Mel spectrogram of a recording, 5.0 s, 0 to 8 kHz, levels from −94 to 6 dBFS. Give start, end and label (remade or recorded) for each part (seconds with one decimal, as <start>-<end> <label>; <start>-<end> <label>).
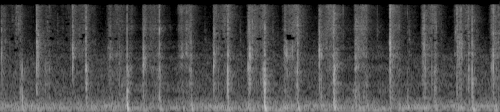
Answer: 0.0-1.2 recorded; 1.2-1.9 remade; 1.9-3.3 recorded; 3.3-4.0 remade; 4.0-5.0 recorded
